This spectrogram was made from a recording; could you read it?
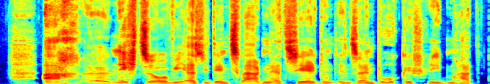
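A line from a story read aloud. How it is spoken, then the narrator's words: Plain. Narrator (German): sagte Frodo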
